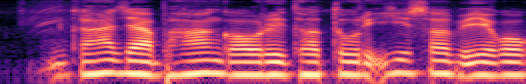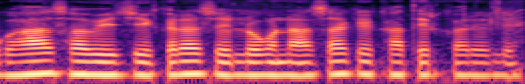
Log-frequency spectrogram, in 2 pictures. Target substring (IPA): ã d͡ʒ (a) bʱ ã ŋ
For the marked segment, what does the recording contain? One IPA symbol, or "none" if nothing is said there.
a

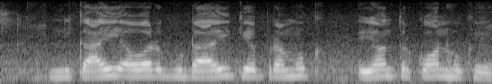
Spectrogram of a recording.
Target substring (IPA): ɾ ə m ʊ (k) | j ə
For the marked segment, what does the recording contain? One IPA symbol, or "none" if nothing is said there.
kʰ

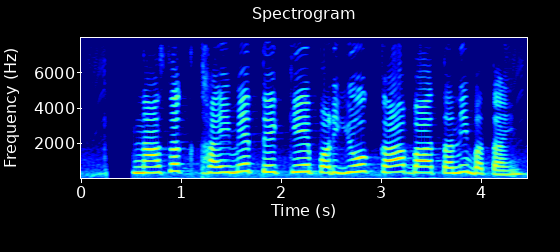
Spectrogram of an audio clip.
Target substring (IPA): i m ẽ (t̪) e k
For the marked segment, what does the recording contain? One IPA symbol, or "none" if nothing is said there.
t̪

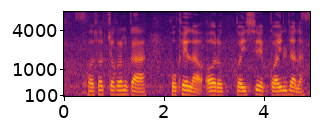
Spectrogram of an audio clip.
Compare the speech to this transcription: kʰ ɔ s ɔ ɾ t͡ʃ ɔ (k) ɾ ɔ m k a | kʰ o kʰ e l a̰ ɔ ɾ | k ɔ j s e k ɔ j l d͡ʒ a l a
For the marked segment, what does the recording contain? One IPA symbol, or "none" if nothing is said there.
k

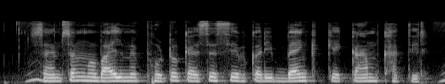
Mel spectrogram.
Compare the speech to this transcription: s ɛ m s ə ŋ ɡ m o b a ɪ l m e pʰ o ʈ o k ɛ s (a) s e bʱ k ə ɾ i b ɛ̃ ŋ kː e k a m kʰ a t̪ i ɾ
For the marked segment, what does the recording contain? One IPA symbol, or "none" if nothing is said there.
e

